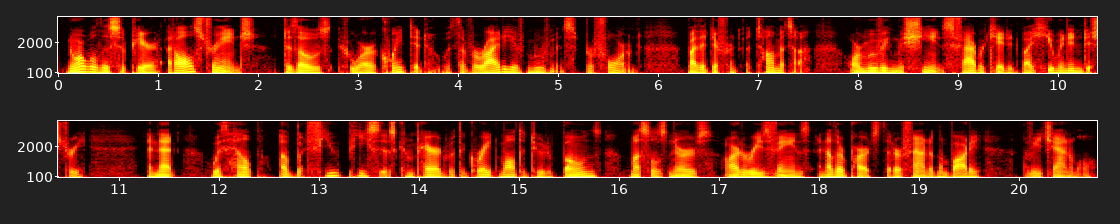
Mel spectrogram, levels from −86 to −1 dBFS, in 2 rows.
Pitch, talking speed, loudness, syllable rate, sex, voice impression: 100 Hz, 175 wpm, -22 LUFS, 5.8 syllables/s, male, very masculine, very adult-like, middle-aged, very thick, tensed, powerful, bright, soft, slightly muffled, fluent, slightly raspy, very cool, very intellectual, slightly refreshing, very calm, very mature, friendly, reassuring, elegant, slightly sweet, kind, slightly modest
